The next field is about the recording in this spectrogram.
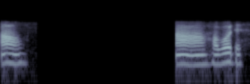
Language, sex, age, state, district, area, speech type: Assamese, female, 30-45, Assam, Dhemaji, urban, conversation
